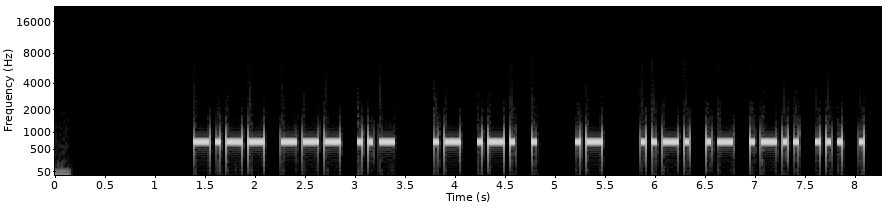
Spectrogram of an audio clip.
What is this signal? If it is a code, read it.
Morse code, heard as a keyed tone, about 22 wpm, 700 Hz. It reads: YOU ARE A FALSE
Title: Sentences from Top 1600 Words 22wpm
